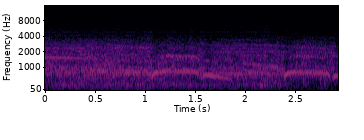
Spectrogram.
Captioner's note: whooping; band stops playing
